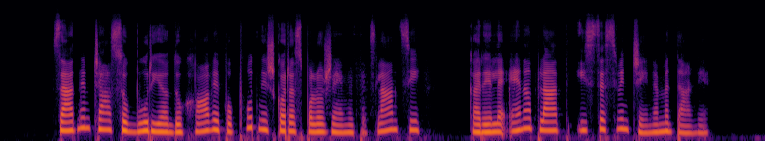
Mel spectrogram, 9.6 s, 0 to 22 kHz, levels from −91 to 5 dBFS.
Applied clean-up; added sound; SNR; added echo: neural mask model DeepFilterNet 3.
